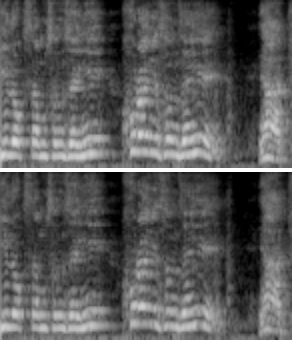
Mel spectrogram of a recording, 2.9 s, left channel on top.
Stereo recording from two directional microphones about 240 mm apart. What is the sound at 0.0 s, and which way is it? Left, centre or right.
Speech, left.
